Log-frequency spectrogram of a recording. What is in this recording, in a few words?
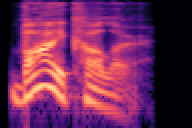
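"bicolor", British English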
